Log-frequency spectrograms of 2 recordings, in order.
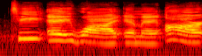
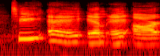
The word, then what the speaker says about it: Tamar: There's no Y. Taymar is Tamar. Tamar is Tamar. All right. That's it. It's just ain't no accent over the shit.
